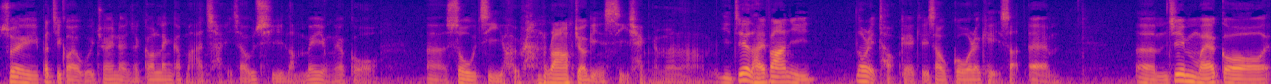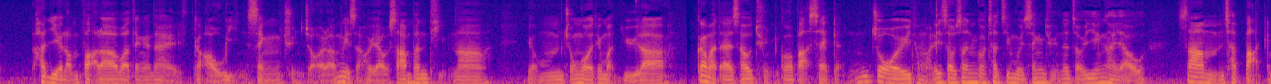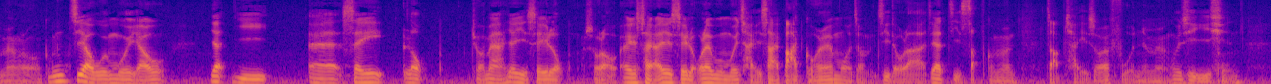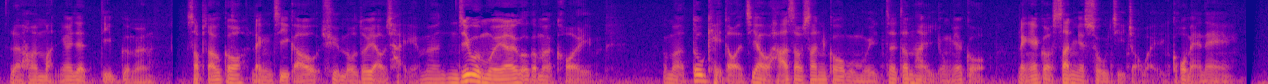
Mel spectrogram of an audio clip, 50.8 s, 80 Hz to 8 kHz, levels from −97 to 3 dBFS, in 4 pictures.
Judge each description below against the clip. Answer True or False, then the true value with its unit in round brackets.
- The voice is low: True (105 Hz)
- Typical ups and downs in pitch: True (3.8 semitones)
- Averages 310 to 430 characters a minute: True (320 characters per minute)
